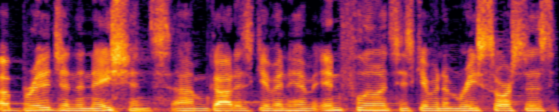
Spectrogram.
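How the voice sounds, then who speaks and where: Over a quiet background, a man speaks fairly quickly in a monotone, flat intonation. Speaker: pastor introducing a guest speaker. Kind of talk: announcements and introduction to a congregation. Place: church. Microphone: handheld.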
